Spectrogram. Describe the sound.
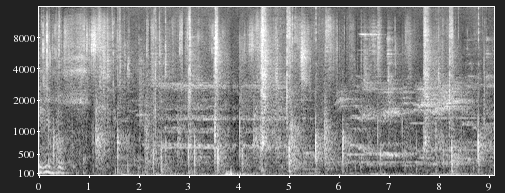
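Footsteps climbing a staircase, a continuous run of uneven thumping steps over a noisy background that carries on through the whole clip.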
